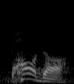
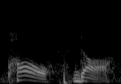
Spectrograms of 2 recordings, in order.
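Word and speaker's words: padah (פָּדָה): It's the Hebrew word padah, padah, P-A-D-H, but it's pronounced kind of like P-A-W, padah.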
